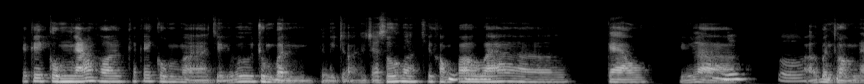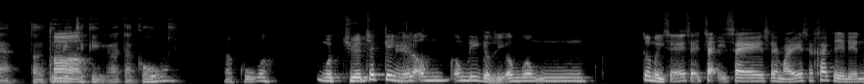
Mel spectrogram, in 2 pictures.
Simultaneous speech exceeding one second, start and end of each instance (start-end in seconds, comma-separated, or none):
none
